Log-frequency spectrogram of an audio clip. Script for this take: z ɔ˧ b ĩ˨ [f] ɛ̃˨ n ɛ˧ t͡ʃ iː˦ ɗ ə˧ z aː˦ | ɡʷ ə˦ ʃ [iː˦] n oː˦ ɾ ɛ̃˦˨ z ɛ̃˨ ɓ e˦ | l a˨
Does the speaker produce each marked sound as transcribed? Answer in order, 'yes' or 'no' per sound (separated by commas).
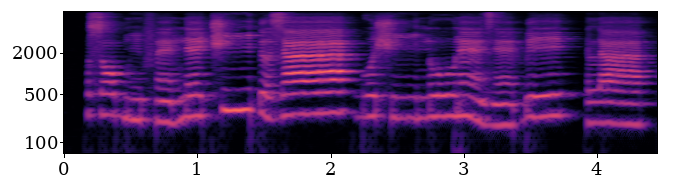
yes, no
